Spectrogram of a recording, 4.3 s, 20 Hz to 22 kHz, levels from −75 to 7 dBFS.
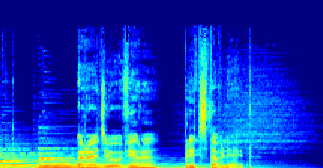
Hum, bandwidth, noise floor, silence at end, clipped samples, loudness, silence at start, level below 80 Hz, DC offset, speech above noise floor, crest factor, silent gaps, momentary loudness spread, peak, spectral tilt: none; 18.5 kHz; -50 dBFS; 0.75 s; under 0.1%; -16 LUFS; 0 s; -30 dBFS; under 0.1%; 35 dB; 14 dB; none; 12 LU; -2 dBFS; -5 dB/octave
